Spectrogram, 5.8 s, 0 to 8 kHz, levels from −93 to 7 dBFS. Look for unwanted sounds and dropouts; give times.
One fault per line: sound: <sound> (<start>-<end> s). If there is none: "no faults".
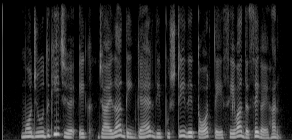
no faults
